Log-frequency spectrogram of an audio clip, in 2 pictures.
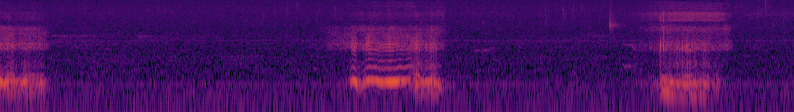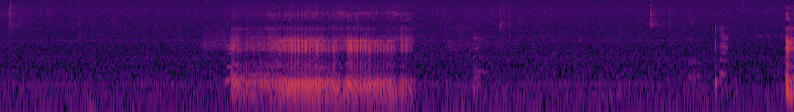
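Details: Beagle dog snoring unusually loud and long while asleep: loud rattling snores every few seconds, four in twenty seconds, over steady room noise; snoring.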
